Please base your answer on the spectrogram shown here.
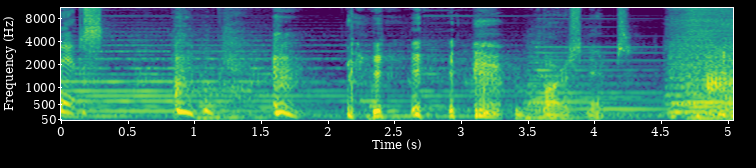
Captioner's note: stifles giggle; chuckles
